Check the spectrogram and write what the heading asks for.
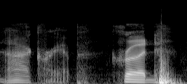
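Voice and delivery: breathy under-the-breath curse; whispered curse. Real, not acted. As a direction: hiss it to yourself. Muttered after a mistake.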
